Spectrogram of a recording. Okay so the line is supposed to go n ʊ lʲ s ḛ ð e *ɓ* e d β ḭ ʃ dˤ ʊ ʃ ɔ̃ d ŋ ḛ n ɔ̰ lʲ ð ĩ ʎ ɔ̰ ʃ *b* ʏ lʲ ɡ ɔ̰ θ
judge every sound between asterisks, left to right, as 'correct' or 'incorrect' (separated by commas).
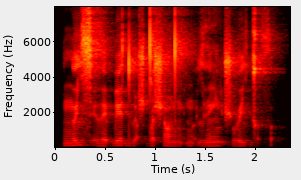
correct, incorrect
